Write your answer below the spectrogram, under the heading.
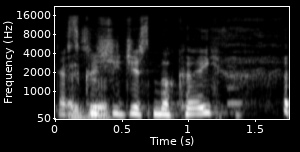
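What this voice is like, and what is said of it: Good West Midlands accent. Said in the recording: “That's actually quite a good West Midlands accent.”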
